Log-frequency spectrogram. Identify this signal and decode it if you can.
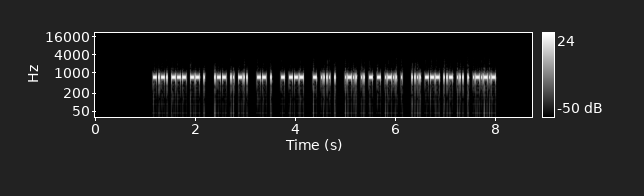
Morse code, heard as a keyed tone, about 46 wpm, 700 Hz. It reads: COME WID ME TO THE LITTLE HOUSE.
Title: Sentences from Top 200 Words and Abbreviations 45wpm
